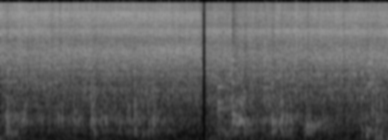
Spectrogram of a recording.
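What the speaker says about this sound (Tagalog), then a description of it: "Susunod natin ang ating carrots and potato. Ipiprito-prito lang natin siya guys." Carrots and potatoes frying in a pan, a loud, steady sizzle and hiss with stirring and scraping throughout and one brief pause midway.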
